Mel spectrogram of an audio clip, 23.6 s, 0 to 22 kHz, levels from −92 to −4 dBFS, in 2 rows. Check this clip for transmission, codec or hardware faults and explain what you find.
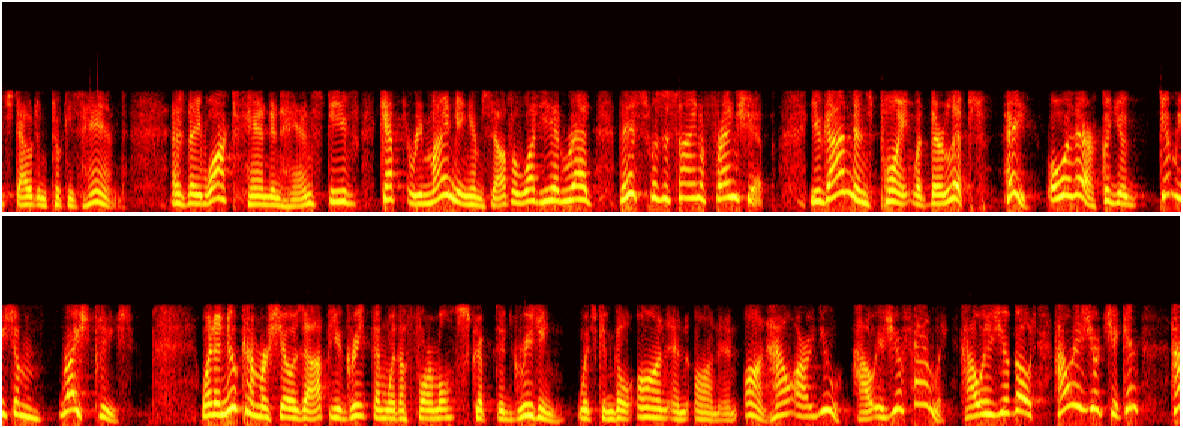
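The speech carries one fault, present from start to finish. It is GSM full-rate codec damage, and it is plainly audible. The codec models the vocal tract and drives it with a sparse, regular pulse train. Only every third excitation sample survives, which fits a 13 kbps full-rate stream. Nothing above 4 kHz gets through. The result is a muffled, buzzy, gravelly roughness over the whole clip.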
